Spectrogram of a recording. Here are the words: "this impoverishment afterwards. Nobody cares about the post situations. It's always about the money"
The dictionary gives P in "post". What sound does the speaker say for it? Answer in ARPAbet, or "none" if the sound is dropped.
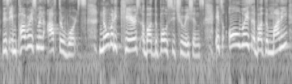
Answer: B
